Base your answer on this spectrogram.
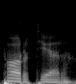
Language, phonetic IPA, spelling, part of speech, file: Polish, [ˈpɔrtʲjɛr], portier, noun, Pl-portier.ogg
